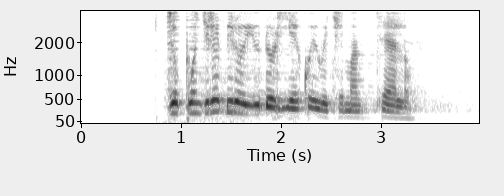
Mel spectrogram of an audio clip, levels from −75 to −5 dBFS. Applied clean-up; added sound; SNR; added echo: neural separator model SepFormer DNS4.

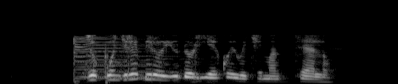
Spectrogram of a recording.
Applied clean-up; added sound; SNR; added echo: classical method WPE with log-MMSE.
